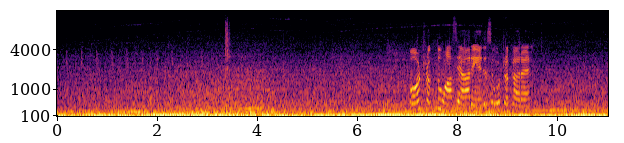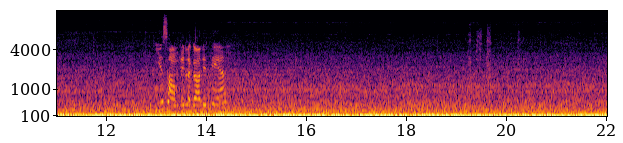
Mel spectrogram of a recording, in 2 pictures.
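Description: Semi-truck engine and road noise droning steadily inside the cab while driving, with a deep low hum. A voice cuts in briefly twice, about seven and thirteen seconds in.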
